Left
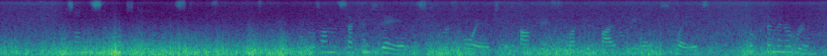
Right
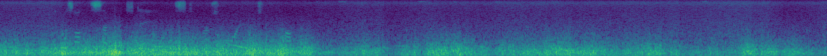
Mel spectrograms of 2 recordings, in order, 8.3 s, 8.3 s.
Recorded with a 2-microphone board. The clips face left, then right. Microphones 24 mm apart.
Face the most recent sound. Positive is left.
turn(degrees=75)  # may be behind; listen again after turning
